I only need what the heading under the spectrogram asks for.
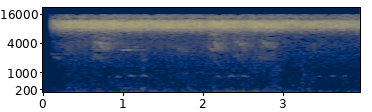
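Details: Indian cicada, Huechys incarnata testacea, shrilling: a steady, unbroken high-pitched hiss that holds even throughout, with faint bird chirps and low background rumble beneath.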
